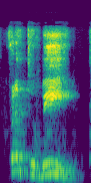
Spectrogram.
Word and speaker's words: पृथ्वी: होता वो ऋण होता, पृथ्वी। ये है प्रभु, प्रिभु नहीं है ये प्र। इसका उच्चारण है पृथ्वी, इसका उच्चारण है प्रा, ये प्री, प्रा प्री।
